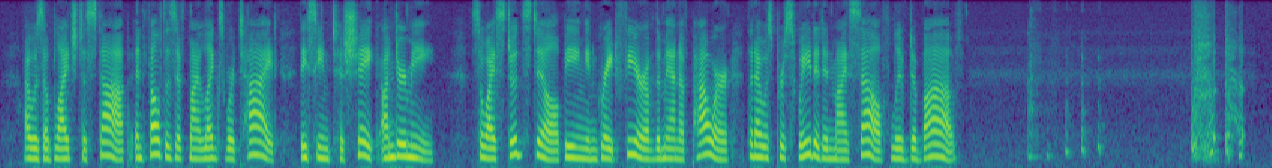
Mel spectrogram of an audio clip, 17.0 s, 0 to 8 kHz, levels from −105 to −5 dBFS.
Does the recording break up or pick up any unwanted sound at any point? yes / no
yes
